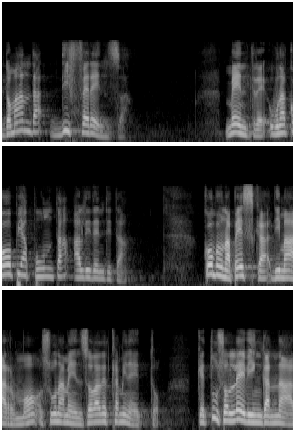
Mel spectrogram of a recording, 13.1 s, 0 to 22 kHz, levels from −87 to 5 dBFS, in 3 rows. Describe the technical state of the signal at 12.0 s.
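At 12.0 s the speech signal is intact, with no audible fault at that moment.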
